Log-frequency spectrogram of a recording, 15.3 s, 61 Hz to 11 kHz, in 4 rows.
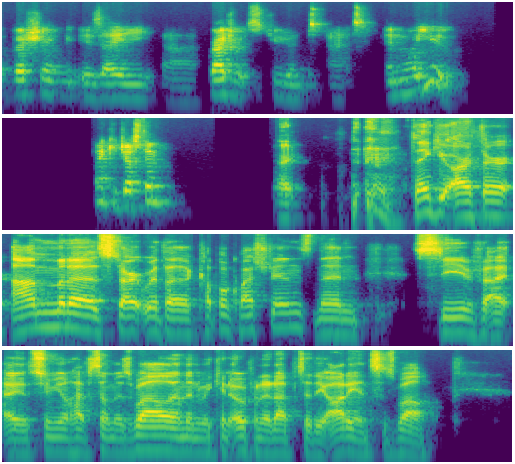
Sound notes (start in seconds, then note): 6.4 cough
